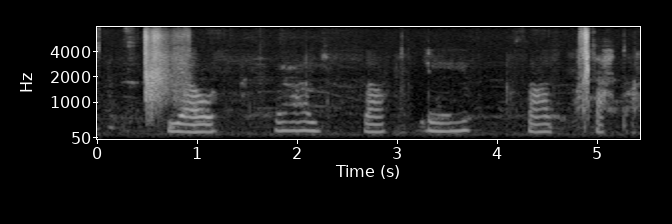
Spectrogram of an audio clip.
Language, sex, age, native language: Icelandic, female, 8, Icelandic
